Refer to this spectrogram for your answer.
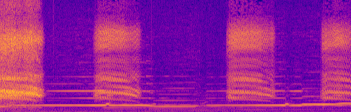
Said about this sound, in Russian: Но в один из дней на окно их Фанзы приземлился черный ворон и закаркал.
